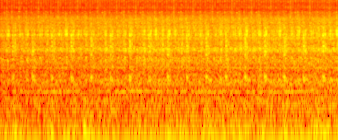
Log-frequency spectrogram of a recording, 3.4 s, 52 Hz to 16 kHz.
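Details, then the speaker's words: Mercedes-Benz W220 S430/S500 at idle before oil change with engine restoration kit: light rhythmic knock about two to three per second beneath serpentine belt and accessory whir; owner concerned, source unclear. "right, in the background, you should hear something going, knock, knock, knock, knock, knock, knock, knock, knock, knock, knock, knock, knock, knock, knock, knock."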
